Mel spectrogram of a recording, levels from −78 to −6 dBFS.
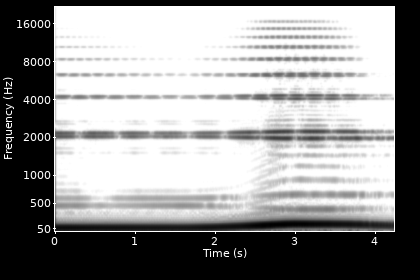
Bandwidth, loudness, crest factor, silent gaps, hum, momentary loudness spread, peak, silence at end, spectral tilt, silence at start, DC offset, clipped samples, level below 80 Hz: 15.5 kHz; -13 LUFS; 8 dB; none; none; 8 LU; -2 dBFS; 0 s; -5 dB/octave; 0 s; under 0.1%; under 0.1%; -16 dBFS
